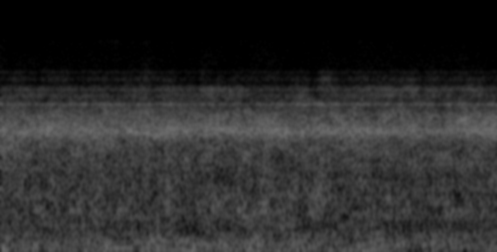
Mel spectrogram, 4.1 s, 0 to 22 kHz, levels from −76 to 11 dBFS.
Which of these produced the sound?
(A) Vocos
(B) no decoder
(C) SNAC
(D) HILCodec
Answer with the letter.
C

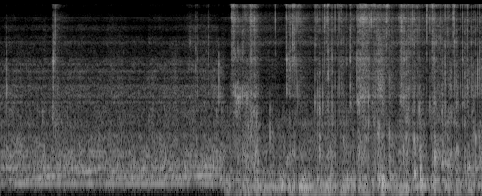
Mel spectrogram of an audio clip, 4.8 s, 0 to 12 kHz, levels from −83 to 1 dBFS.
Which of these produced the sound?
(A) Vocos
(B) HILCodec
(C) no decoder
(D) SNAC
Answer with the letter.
B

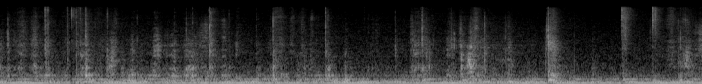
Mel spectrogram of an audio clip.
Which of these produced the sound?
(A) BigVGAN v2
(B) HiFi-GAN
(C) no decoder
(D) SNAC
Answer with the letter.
C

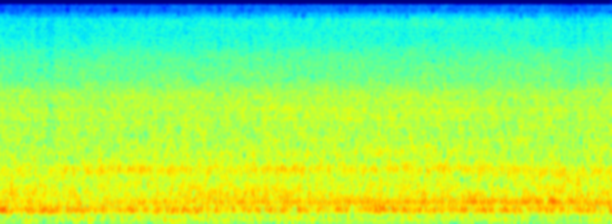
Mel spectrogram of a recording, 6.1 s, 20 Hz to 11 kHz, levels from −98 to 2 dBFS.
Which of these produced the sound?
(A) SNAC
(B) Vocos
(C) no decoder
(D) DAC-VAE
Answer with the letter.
B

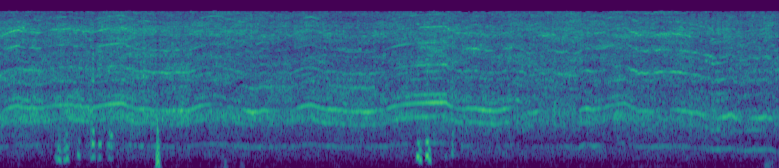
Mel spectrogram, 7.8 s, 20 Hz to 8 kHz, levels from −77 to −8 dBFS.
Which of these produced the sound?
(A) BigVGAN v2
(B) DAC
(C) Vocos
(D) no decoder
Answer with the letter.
D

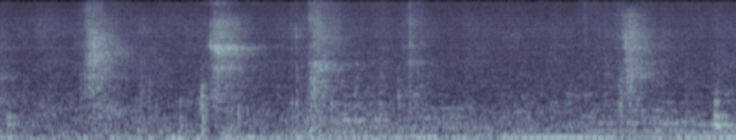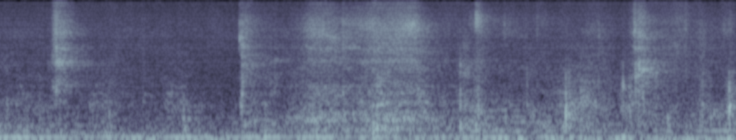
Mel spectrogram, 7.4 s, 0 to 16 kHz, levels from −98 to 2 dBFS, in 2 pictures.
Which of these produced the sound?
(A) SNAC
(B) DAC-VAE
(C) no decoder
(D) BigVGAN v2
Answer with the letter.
B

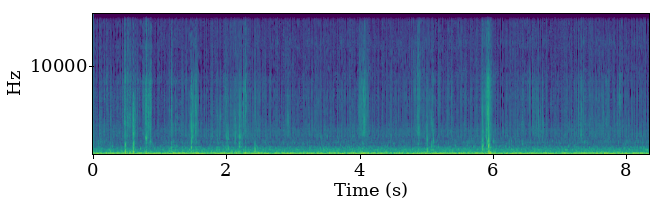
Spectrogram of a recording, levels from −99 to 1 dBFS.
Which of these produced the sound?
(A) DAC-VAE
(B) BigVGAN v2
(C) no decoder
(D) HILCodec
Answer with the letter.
B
